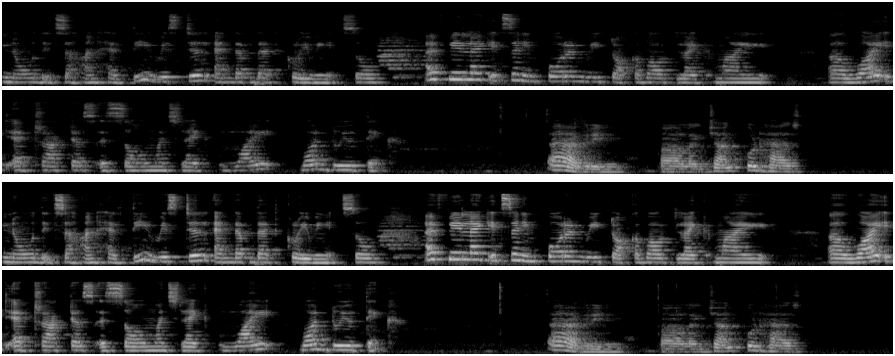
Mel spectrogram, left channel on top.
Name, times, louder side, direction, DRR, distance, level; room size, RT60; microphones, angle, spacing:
voice 1, 0.0-7.7 8.3-11.6 11.9-12.9, right 5 dB, 55° right, 0.3 m, -27 dB
voice 2, 3.8-4.1 14.4-15.1 15.5-16.9, left 2 dB, 20° left, 0.4 m, -29 dB
3.2 x 2.1 x 3.4 m
head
